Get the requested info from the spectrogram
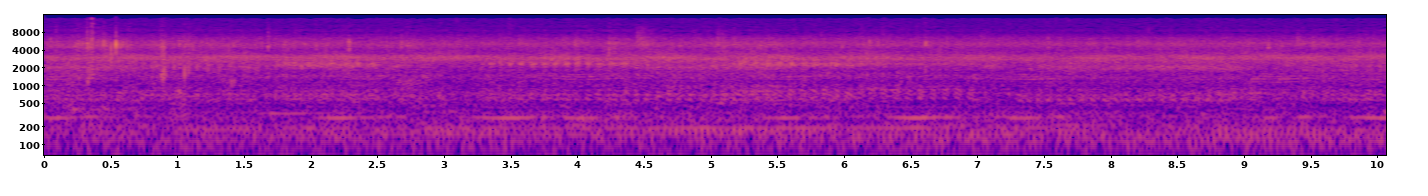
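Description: Heavy rain falling steadily on a flooded street, with a short low tone repeating about once a second.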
